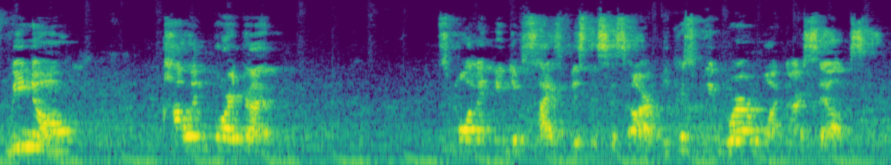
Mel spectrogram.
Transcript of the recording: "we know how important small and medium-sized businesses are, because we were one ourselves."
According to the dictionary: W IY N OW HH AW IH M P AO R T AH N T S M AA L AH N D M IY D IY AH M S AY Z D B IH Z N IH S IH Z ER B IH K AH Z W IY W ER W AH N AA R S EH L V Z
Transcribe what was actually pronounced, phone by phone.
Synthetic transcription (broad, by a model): W IY N OW HH AW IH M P AO R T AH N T S M AA L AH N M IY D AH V S AY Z B IH Z N IH S IH Z ER B IH K AH Z W IY W ER W AH N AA R S EH L V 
